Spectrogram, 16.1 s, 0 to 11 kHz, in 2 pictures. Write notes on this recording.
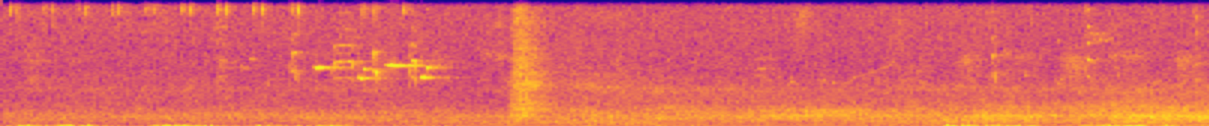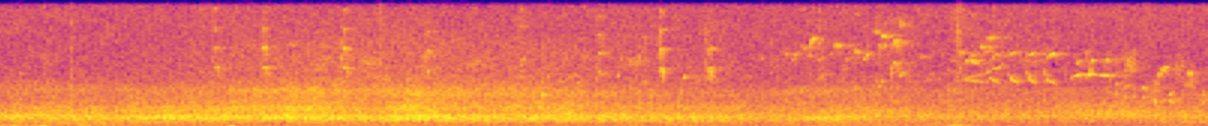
Birds singing and cars passing in a secluded area behind some trees, near the beach. Zoom H4n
